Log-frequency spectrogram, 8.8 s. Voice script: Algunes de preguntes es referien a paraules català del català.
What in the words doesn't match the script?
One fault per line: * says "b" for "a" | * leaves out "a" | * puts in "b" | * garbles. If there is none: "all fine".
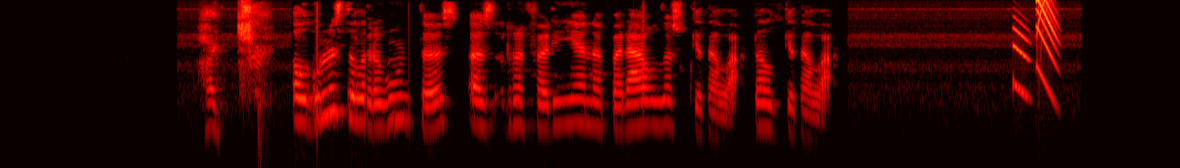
all fine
